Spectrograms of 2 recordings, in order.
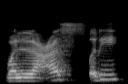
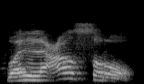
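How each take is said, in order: First: The r is light and followed by an i vowel. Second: The r is heavy and the word stops there. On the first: The reader joins on to the next words. "kalau kita wasal karena itu ra-nya kasroh" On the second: The reader pauses at the end of the word. "kalau kita wakafkan, ya, maka terjadi tafkhim di situ"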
